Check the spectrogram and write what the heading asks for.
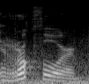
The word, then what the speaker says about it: Roquefort: It looks like Roquefort, but you say Roquefort. Can you roll your R's?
